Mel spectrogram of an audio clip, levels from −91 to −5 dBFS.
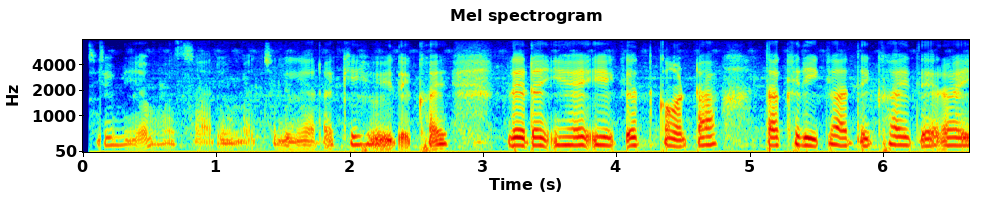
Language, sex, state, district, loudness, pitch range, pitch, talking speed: Hindi, female, Uttar Pradesh, Jyotiba Phule Nagar, -18 LUFS, 200-220 Hz, 210 Hz, 135 wpm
